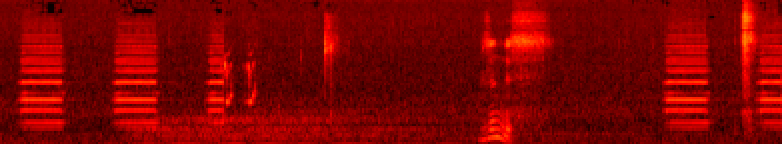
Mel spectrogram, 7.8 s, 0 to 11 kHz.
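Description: Car alarm from a parked car in the Manhunt 2 video game, sounding in repeated harmonic blasts about half a second long with short gaps, loud and close, with brief speech and other game noises in between.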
